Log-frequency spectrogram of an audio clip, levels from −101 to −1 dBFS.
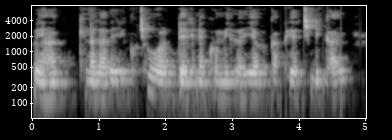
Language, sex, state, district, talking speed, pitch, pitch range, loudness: Hindi, male, Uttar Pradesh, Muzaffarnagar, 165 wpm, 130 Hz, 130-135 Hz, -28 LUFS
